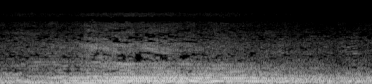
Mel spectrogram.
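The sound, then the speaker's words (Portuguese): A racing motorcycle engine, on a bike about to go out for Superbike practice, runs loud, its throaty harmonic drone holding steady with a slight swell in pitch, like a sustained rev, for a few seconds. “Moto do, Danilo do Danilo Petrucci de perto”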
